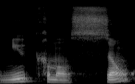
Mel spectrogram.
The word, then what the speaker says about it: commençons: that does is it makes the C sound soft. So just as if it was coming before an I or an E. So now it's nous commençons as opposed to nous commençons. So je commence, tu commences, il commence, elle commence, nous commençons, vous commencez, il commence, elle commence. So it's just to maintain that sound pattern.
